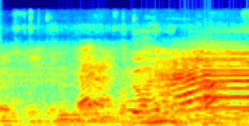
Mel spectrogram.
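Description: Voices chattering, then about a second and a half in a high singing voice starts a long held note with a fast, wavering quaver, in the drawn-out style of Nepali thado bhaka folk singing.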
